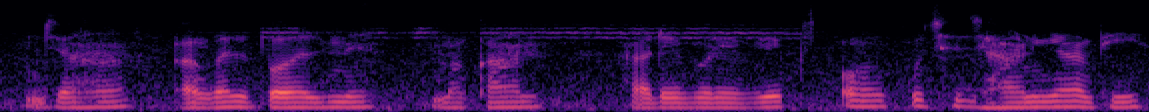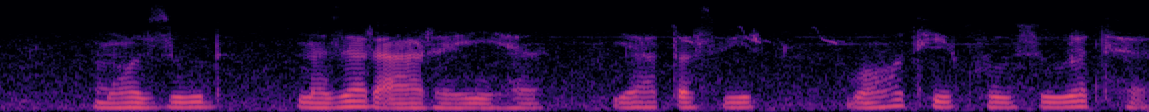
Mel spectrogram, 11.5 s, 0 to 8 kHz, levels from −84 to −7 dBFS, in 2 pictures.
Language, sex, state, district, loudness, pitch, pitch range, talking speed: Hindi, male, Uttar Pradesh, Ghazipur, -42 LUFS, 135 Hz, 130-145 Hz, 115 wpm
